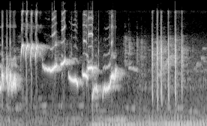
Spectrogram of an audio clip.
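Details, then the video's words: White-rumped shama lure song ('pastol' style) used to rouse rivals: bright whistled phrases, quick repeated high notes and slurred rising notes, then softer chips over a low humming background. "SUARA BURUNG MURAI BATU, PANCINGAN MURAI BATU PASTOL NGOTOT MEMBANGKITKAN EMOSI LAWAN"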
